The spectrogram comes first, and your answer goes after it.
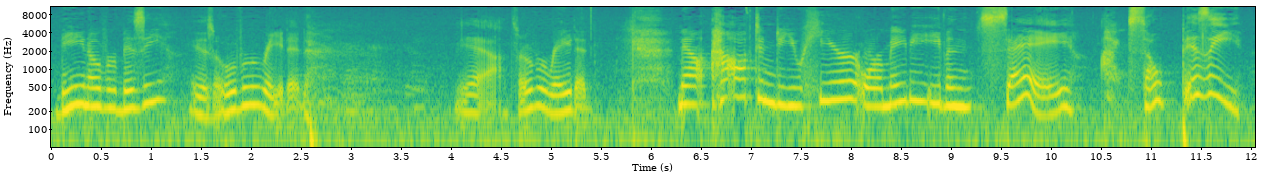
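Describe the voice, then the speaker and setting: Conversational woman minister, higher voice. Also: darkish tone, rough recording. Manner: conversational, asks the congregation questions. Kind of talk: sermon. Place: church sanctuary.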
